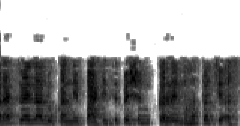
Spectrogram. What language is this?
Marathi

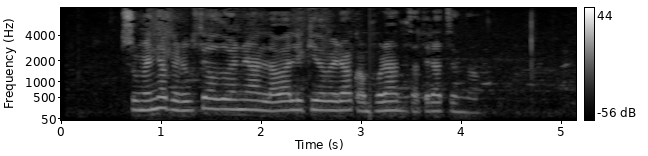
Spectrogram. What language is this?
Basque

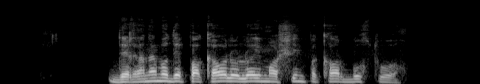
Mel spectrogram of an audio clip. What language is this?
Pashto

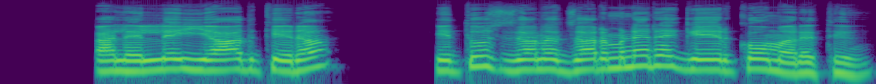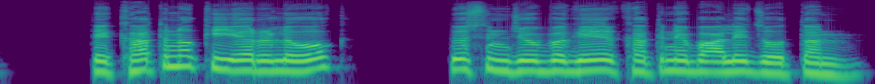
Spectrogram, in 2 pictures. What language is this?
Bhadrawahi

